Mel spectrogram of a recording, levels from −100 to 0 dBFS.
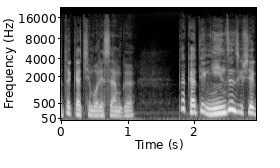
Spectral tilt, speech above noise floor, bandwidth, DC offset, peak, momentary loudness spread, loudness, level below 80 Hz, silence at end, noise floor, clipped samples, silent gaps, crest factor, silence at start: -7 dB/octave; 41 dB; 14.5 kHz; under 0.1%; -2 dBFS; 13 LU; -18 LUFS; -60 dBFS; 0 s; -58 dBFS; under 0.1%; none; 16 dB; 0 s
